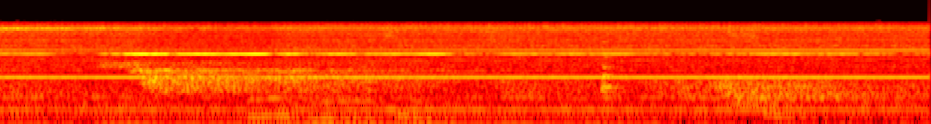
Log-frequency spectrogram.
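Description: Eurorack modular synthesizer playing a drone of several steady, sine-like tones over a grainy noise texture that swells about a second in, with a brief tick about four seconds in.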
